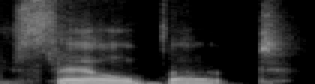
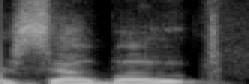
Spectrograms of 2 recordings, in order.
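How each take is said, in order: First: "sailboat" as two separate beats, sail, boat; split into syllables. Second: Said in the usual way. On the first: Shown as a demonstration. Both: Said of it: "syllables would be".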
